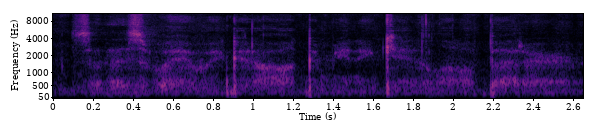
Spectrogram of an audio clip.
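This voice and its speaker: A YouTuber whispering softly and slowly into a close microphone while chatting through a coloring session, with pauses and drifting thoughts. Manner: soft unvoiced whisper, slow and drifting. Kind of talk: whispered ASMR coloring chat.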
